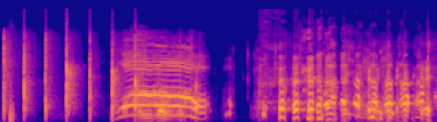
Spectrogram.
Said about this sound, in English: Wait, you clap for everyone? Bro, you ruined it, man. Wait, we clap for every guest, and you're the first one.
